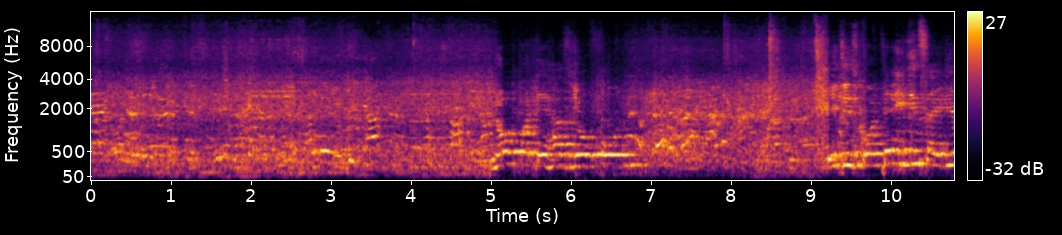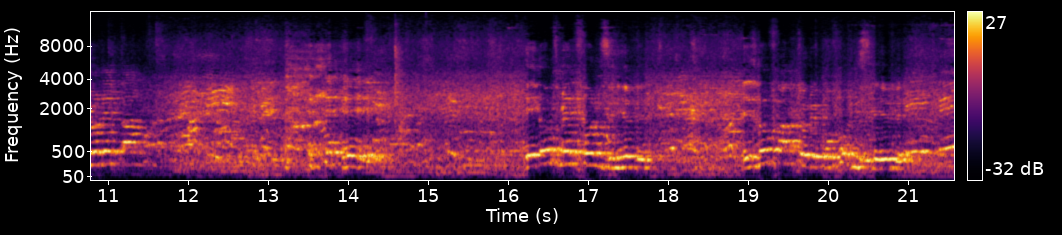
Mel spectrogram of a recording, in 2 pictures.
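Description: A man speaks with animation into a microphone, heard through loudspeakers in a large room.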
